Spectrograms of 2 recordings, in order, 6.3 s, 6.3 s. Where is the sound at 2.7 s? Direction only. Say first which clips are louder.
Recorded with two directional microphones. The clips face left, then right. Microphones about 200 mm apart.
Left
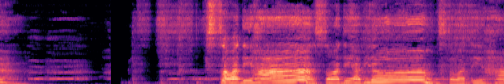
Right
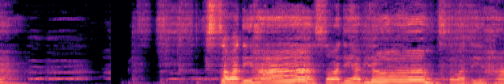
Even; 5° right (ahead or behind).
